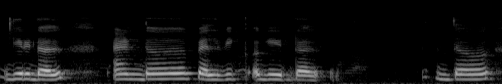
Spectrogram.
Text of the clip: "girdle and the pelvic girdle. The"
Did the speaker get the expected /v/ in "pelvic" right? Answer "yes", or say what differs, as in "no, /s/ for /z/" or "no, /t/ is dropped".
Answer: yes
